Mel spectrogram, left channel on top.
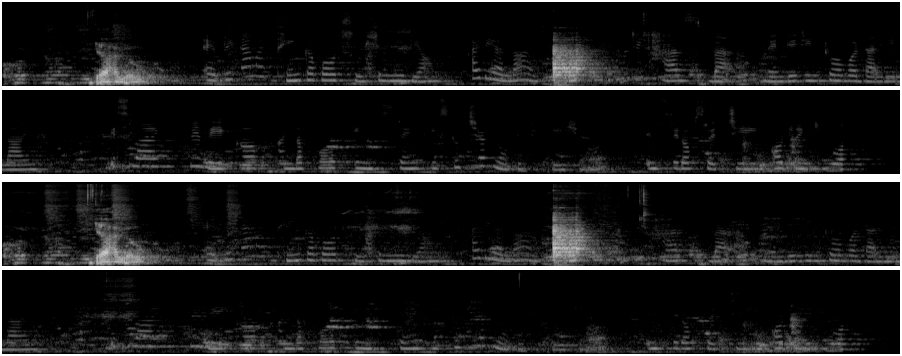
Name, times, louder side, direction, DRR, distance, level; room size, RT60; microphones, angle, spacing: voice 1, 0.0-2.0 5.4-6.4 7.4-7.5 10.0-10.1 11.4-11.5 11.8-11.9 12.2-12.3 14.8-15.0 16.5-17.4, right 4 dB, 85° right, 1.1 m, -27 dB
voice 2, 1.7-4.4 4.7-5.4 6.1-7.3 7.6-9.4 10.0-15.0 15.4-17.4, left 1 dB, 85° left, 2.8 m, -45 dB
28.0 x 18.5 x 8.4 m
head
